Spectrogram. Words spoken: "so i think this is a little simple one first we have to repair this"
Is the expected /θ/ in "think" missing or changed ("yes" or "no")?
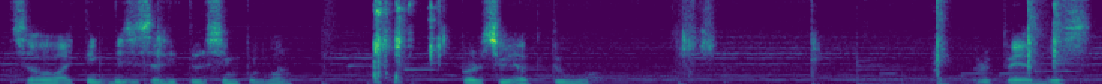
yes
